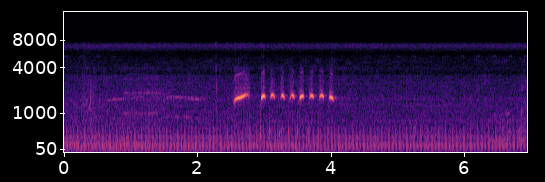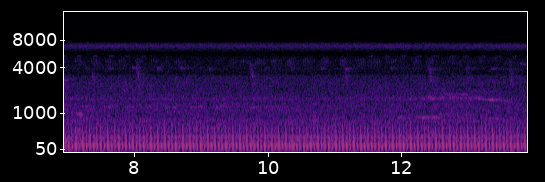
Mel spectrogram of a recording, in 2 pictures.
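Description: A bird calling once: a rising note, then about eight quick repeated chirps at one pitch, lasting just over a second. Faint steady outdoor background noise with a light insect buzz runs through the rest.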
